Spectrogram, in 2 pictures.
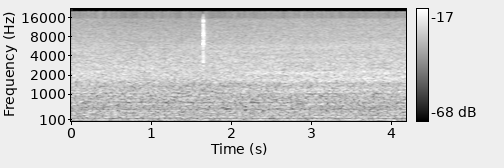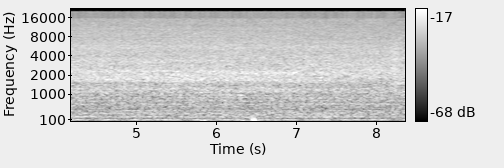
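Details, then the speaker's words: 2000s Tesco DF96 9-inch desk fan bought on eBay: even fan whoosh with a sharp click as the oscillation swings back one way, a fault it has had since purchase; still usable. "since I got the df96 from eBay it's had this thing of clicking when it oscillates back this way there as I heard it there but it's still all right to use just to hear that clipping noise that's all"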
